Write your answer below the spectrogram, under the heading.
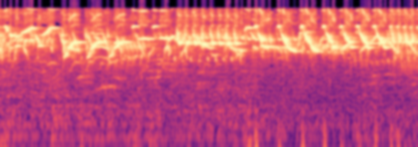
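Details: Canaries in a five-in-one pancingan mix deliver quick rolling trills, then a run of clear arched whistles repeated in fast succession near the end, all high and continuous with no background noise.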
